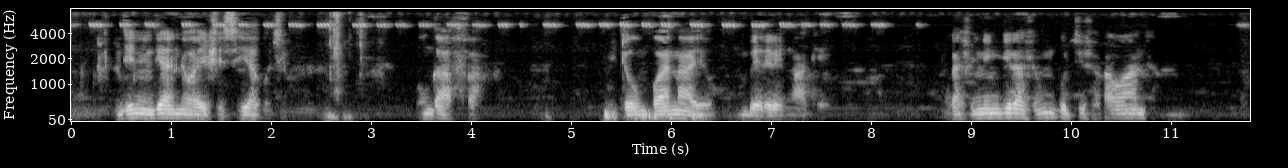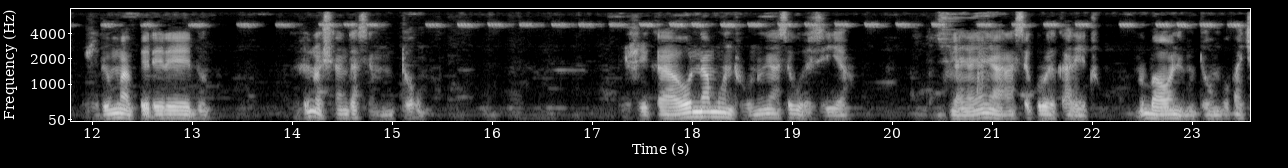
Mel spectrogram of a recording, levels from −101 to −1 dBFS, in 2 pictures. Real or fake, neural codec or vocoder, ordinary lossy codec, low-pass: real; none; MP3, 64 kbps; 7.2 kHz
